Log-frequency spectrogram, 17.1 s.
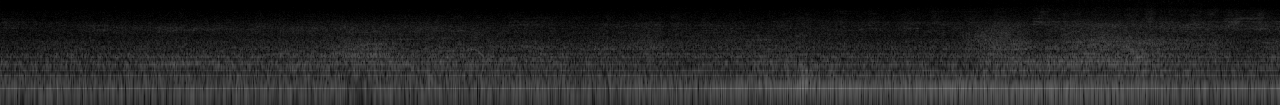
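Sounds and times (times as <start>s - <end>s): car engine running at low speed: 0.0s - 17.0s.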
